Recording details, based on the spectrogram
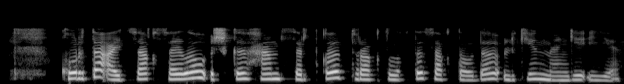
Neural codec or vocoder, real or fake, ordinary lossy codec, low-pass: none; real; none; 5.4 kHz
